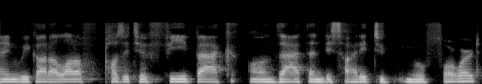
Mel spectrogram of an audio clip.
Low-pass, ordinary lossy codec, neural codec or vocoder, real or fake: 7.2 kHz; AAC, 48 kbps; codec, 24 kHz, 0.9 kbps, DualCodec; fake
